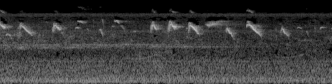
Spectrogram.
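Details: Sunbird, a common Indian bird, singing in a garden: sweet, high-pitched notes that sound loud and musical, given as short downslurred chips in an irregular series over faint background noise.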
